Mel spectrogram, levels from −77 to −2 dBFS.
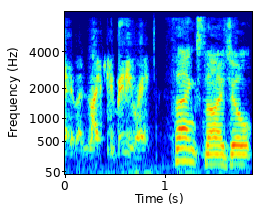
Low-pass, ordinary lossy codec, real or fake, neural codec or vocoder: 7.2 kHz; AAC, 32 kbps; real; none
